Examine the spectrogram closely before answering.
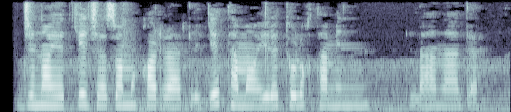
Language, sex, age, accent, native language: Uzbek, female, 18-24, Samarqand, Uzbek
